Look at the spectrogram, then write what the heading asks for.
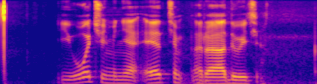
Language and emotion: Russian, positive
